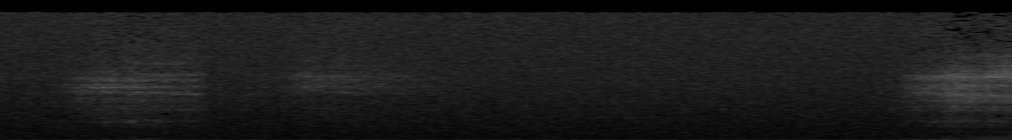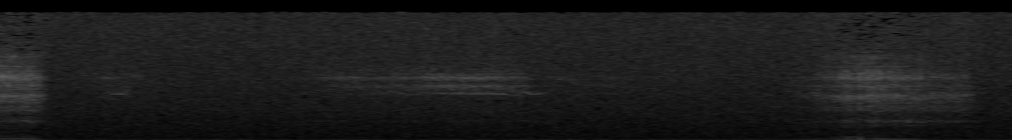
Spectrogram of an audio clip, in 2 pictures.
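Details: A female Pembroke Welsh Corgi sleeps and snores, with slow, low rumbling breaths and an airy hiss every few seconds.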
